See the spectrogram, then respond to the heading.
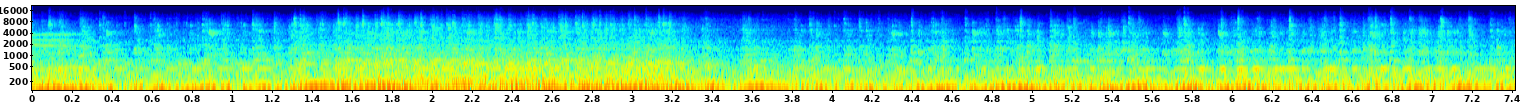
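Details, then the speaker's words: Ford Fox Body Mustang with newly finished turbo kit install, idling after alternator refit; no belt whine. Deep, steady, loud rumble with an even beat, no knocks, ticks or whistles: normal healthy idle. "The belt's not winding at me. I'm happy. And it sounds crazy. It sounds insane."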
